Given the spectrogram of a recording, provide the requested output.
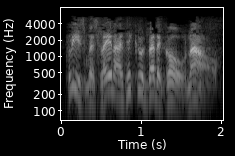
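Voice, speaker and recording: An actor playing a crime boss who poses as a respectable citizen, polite and menacing, in 1940s radio style. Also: male voice, a little high, sing-song, brisk, slightly rough, heavily acted. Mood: flustered, evasive. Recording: dull lo-fi old radio recording.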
